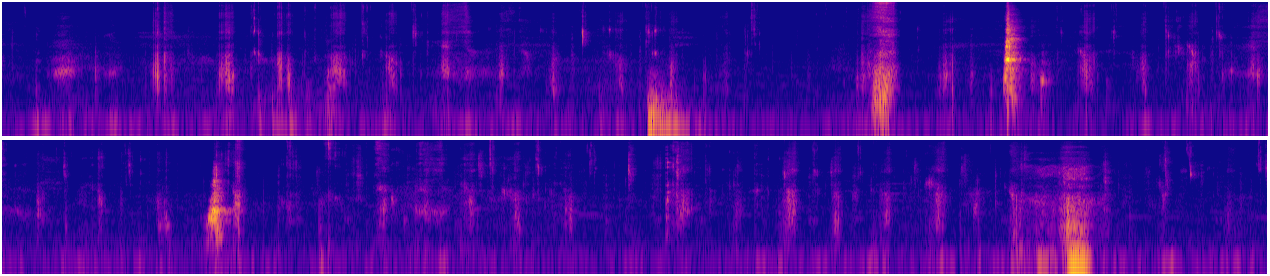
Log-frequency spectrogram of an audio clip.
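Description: Close-up chewing and eating of chicken biryani by hand: many small, soft mouth clicks and smacks, with a few louder sharp knocks and a couple of duller bumps scattered through.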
